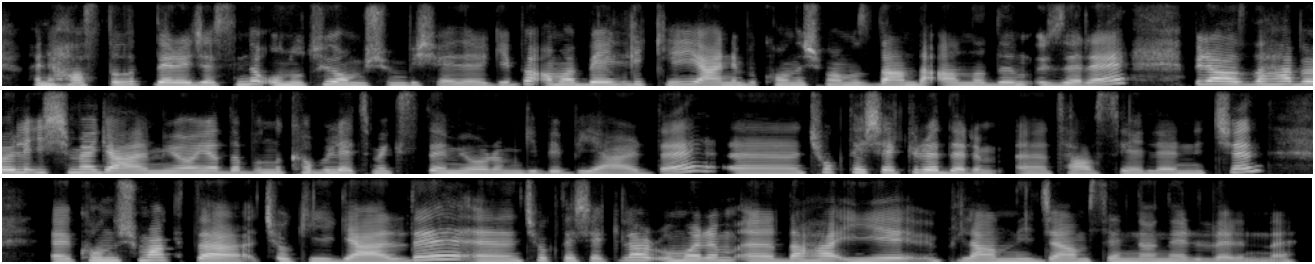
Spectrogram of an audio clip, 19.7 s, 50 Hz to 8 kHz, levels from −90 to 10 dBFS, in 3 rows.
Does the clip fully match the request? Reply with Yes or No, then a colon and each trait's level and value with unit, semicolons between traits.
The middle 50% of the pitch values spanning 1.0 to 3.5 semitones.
Yes: average, 3.2 semitones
